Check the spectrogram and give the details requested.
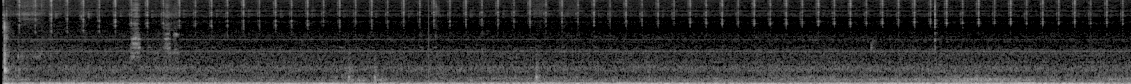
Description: Rolex desk clock repaired and operating normally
